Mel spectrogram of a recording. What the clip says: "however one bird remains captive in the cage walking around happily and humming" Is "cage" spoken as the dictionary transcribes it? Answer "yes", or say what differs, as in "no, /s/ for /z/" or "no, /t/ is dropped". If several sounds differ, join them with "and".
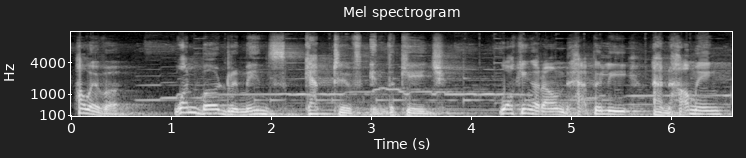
yes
